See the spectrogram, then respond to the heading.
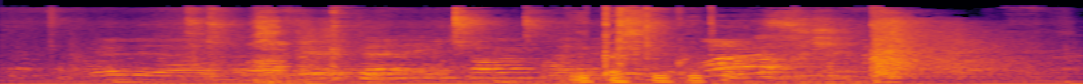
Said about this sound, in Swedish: klipp som har cirkulerat är på den gamla storspelaren Mario Balotelli, som numera huserar i den turkiska liga. Men det är ett klipp från omklädningsrummet där han sitter och kastar smällare på sina kollegor eller kompisar i laget. Lyssna på det här.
